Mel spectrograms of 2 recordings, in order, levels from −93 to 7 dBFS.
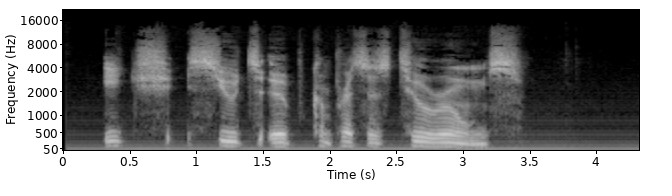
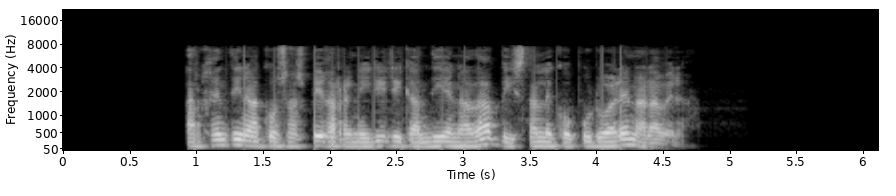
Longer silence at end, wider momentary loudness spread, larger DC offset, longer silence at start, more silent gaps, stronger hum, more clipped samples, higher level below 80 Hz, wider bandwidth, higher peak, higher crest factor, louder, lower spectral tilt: second, 0.45 s vs 1.5 s; about the same, 6 LU vs 6 LU; neither; second, 0.3 s vs 0.95 s; neither; neither; neither; first, -42 dBFS vs -48 dBFS; first, 14 kHz vs 8 kHz; second, -4 dBFS vs 0 dBFS; about the same, 18 dB vs 16 dB; second, -19 LUFS vs -15 LUFS; second, -3 dB/octave vs -7 dB/octave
